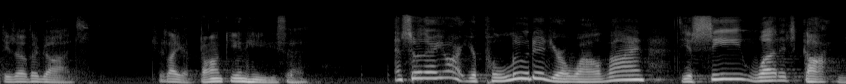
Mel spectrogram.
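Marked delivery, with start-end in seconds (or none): none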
